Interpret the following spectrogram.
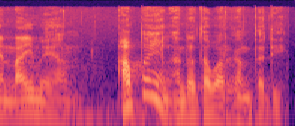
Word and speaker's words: Nijmegen: di Belanda deenay Hai nijmegen tulisannya V bacanya nilai mean apa yang Anda tawarkan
